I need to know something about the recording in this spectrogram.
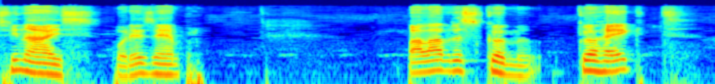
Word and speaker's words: correct: Por exemplo, palavras como correct, exact, eu preciso pronunciar esse kt, kt.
